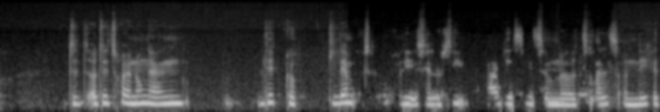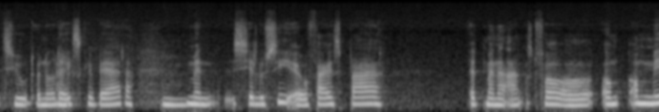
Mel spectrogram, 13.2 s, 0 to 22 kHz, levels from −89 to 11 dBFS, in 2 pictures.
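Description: From 3.54 to 5.48 s the speech is suppressed in double talk. For about a second and a half in total the level sinks by as much as about 20 dB, likely because the echo canceller mistook the talker for loudspeaker echo and turned both down. On the waveform the envelope pinches in patches, and on the spectrogram the upper bands thin out.

Inside that span, at 3.87 to 3.95 s and 4.33 to 4.49 s, the other side's voice leaks through faintly, about 20 to 25 dB below the speech. This is likely residual echo the canceller missed. It shows as short, weak smears with their own harmonic striations.

At 5.79 to 5.94 s a louder leak, about 10 dB under the speech, likely from the same incomplete cancellation, overlaps a brief suppression from 5.82 to 5.99 s. That suppression, likely another double-talk misjudgement, dips the speech by about 10 dB and shows as a narrow notch in the envelope.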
